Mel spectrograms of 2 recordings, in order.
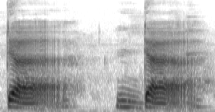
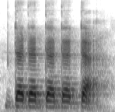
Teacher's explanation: the hard palate right behind your top front teeth step two similar to a d but not exactly it needs to be faster not paused or stopped so it's not duh duh it's da da da da da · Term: flap t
